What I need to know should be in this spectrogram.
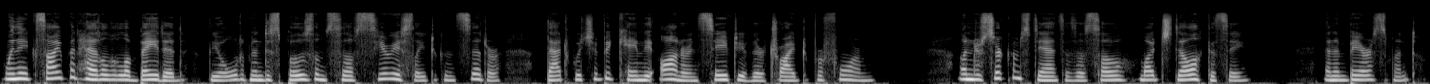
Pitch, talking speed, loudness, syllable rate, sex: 210 Hz, 150 wpm, -19 LUFS, 5.7 syllables/s, female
